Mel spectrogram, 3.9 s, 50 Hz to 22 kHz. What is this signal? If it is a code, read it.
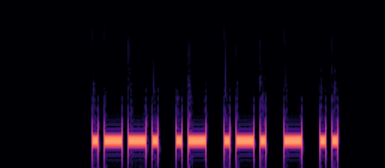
Morse code, heard as a keyed tone, about 20 wpm, 700 Hz. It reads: PARTI
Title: Build A Word - 5 Letters At A Time - 10-Letter Words - 20wpm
